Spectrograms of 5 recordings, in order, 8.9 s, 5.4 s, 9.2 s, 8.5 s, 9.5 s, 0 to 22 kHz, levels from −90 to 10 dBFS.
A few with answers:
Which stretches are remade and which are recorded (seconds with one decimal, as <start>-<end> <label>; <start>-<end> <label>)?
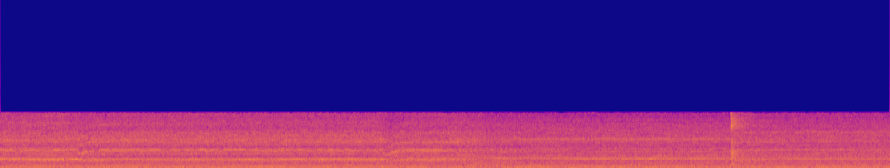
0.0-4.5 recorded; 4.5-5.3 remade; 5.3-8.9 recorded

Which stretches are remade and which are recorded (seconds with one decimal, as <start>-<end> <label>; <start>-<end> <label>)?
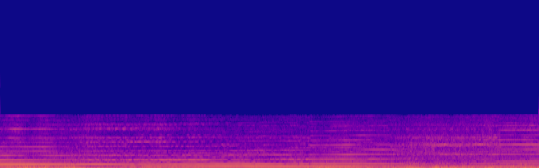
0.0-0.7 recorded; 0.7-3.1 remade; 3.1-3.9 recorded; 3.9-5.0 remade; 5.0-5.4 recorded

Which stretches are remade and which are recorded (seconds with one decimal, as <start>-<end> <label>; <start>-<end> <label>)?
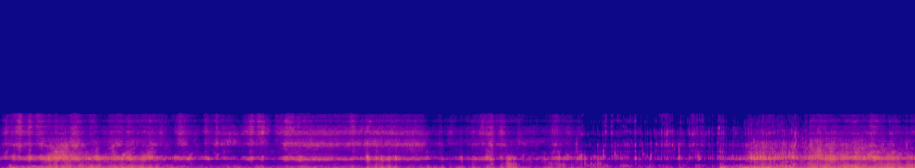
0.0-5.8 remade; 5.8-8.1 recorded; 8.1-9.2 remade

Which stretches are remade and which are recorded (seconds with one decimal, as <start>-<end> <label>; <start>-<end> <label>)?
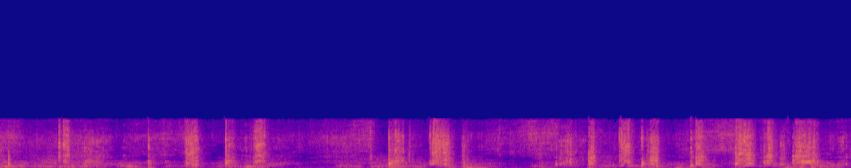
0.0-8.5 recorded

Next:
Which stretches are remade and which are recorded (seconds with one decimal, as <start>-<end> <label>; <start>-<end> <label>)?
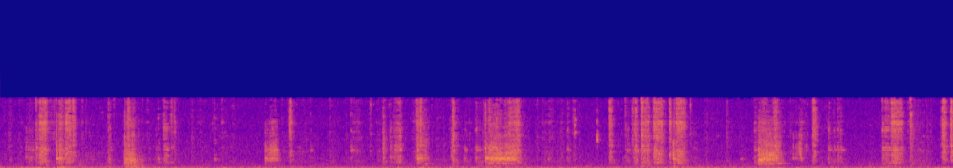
0.0-9.5 recorded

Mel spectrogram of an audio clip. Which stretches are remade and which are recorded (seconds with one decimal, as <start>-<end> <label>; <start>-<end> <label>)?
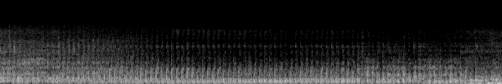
0.0-0.6 remade; 0.6-3.6 recorded; 3.6-5.0 remade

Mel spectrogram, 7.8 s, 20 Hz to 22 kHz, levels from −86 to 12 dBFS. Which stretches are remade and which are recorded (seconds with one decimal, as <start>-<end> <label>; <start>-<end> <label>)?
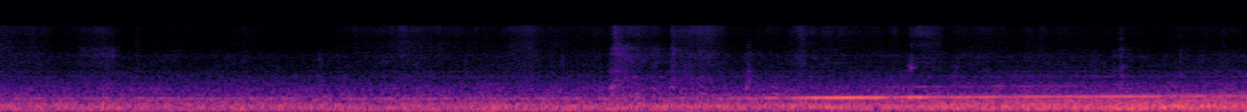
0.0-7.8 remade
